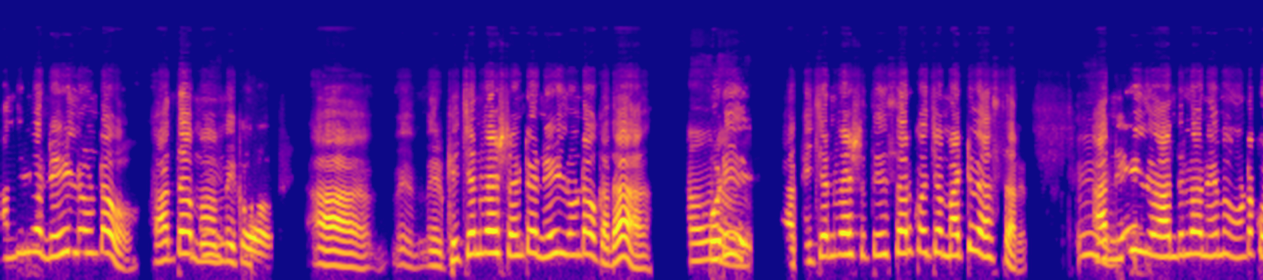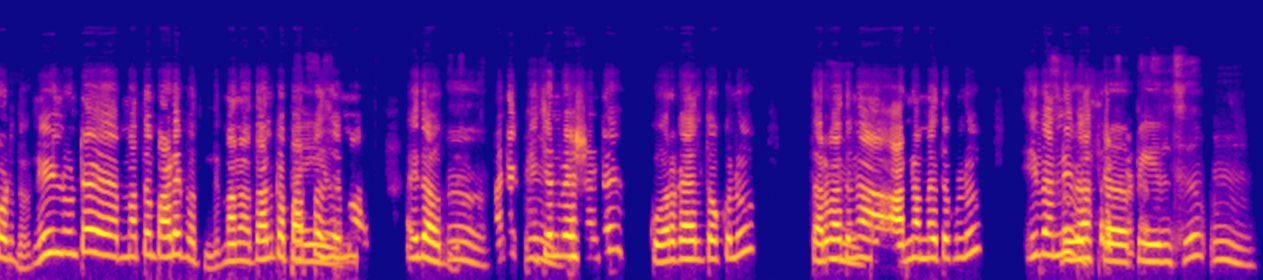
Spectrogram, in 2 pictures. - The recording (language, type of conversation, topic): Telugu, podcast, మన బगीచాలో కంపోస్టు తయారు చేయడం ఎలా మొదలుపెట్టాలి?
- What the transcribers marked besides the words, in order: in English: "కిచెన్ వేస్ట్"; in English: "కిచెన్ వేస్ట్"; in English: "పర్పస్"; in English: "కిచెన్ వేస్ట్"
